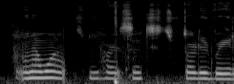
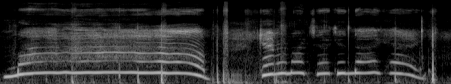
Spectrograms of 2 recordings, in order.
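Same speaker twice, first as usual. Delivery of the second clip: high, loud whiny yell; pitched-up demanding shout with a cry in it; yelling for mom; 11 semitones higher, 4 dB louder, much slower than usual. Acted. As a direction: holler across the house for the nuggets. Kid yelling for nuggets.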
